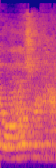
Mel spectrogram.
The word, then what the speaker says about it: coenocytic: सिनोसिटिक या कॉनोसिटिक हाइफी कहते हैं, they are continuous tubes filled with multinucleated cytoplasm, multinucleated cytoplasm without any foundation, कोई foundation नहीं है।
